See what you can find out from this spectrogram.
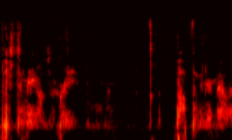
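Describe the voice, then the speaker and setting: Noticeable background noise surrounds a whispering voice. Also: man. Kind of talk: ASMR eating roleplay. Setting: close-mic home recording. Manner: whispered.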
